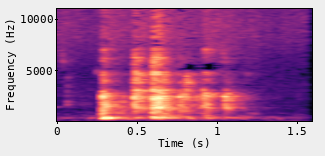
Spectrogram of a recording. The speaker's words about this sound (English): The door open.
